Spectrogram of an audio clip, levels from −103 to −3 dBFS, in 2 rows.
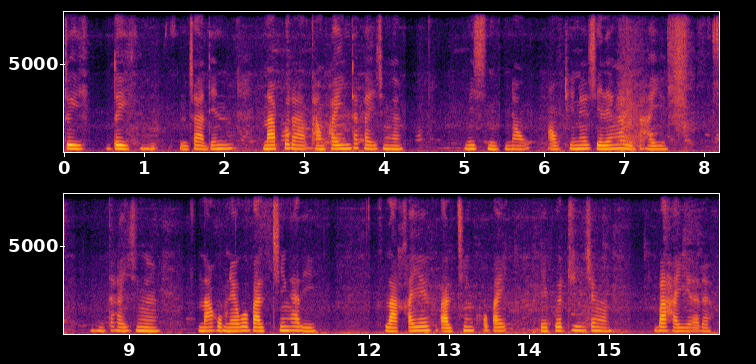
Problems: none marked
